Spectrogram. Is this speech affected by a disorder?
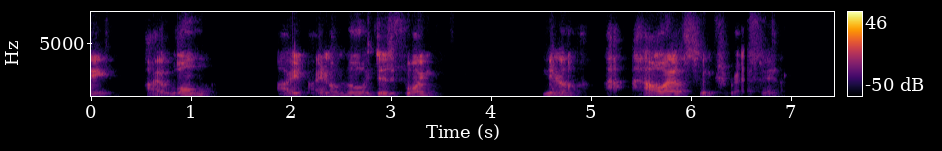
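Yes: Parkinson's disease.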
